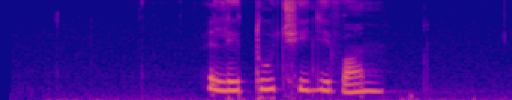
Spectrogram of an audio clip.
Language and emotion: Russian, neutral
